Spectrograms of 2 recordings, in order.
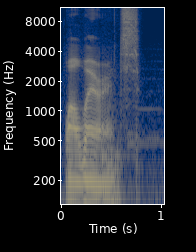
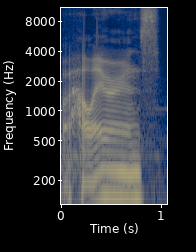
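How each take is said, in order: First: The name begins with a W sound. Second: The name begins with an H sound. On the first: The speaker calls it right. "they're pronouncing it as a W, like wow" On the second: The speaker calls it wrong. "Keep calling it Howlerans"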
